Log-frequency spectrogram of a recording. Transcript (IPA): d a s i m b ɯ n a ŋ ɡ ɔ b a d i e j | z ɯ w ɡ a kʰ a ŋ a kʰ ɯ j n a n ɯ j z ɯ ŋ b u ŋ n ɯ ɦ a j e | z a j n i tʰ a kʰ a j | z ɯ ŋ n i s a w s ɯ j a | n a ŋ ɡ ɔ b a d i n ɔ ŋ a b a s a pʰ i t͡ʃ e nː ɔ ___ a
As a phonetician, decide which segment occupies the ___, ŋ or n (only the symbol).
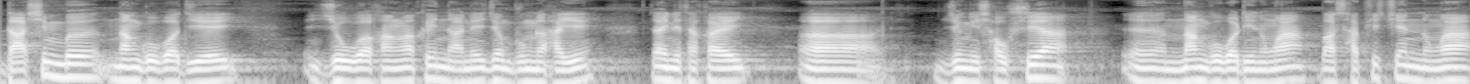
ŋ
